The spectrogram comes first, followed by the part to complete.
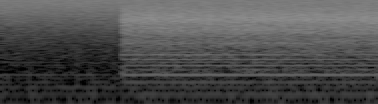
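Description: Steady tape hiss. About three quarters of a second in, a steady low electrical hum joins it as the footage cuts.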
